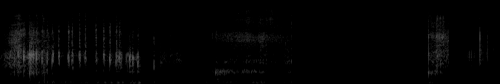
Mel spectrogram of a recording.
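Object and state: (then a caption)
Paper photo book pages rubbed and turned. Fingertips rub and squeeze the paper pages of an open photo book and turn them. A quick run of crisp, bright crinkles gives way to a steady papery swish as a page turns. After a near-silent pause, another short rustle and a few faint crackles follow.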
